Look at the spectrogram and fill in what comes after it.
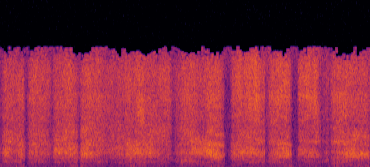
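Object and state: Dry foam sponge being rubbed.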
